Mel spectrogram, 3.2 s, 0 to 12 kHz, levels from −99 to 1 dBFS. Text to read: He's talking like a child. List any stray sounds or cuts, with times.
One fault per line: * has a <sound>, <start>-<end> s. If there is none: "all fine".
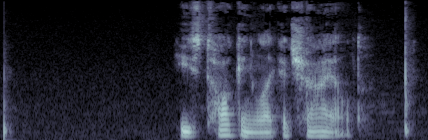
all fine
